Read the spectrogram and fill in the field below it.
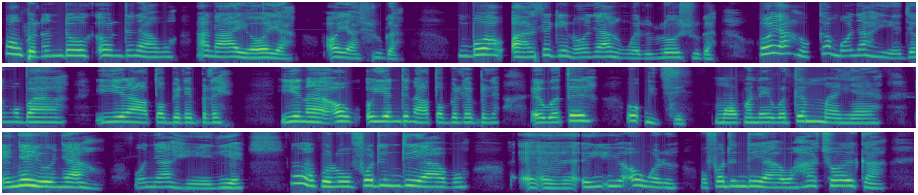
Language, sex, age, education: Igbo, female, 15-29, tertiary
